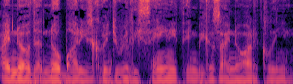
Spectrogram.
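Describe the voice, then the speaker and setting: A man speaks at a very fast pace in a fairly low, dark, mellow, somewhat breathy voice with monotone, flat intonation. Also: very clean recording, silent background. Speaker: martial arts instructor and podcast host. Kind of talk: casual monologue.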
